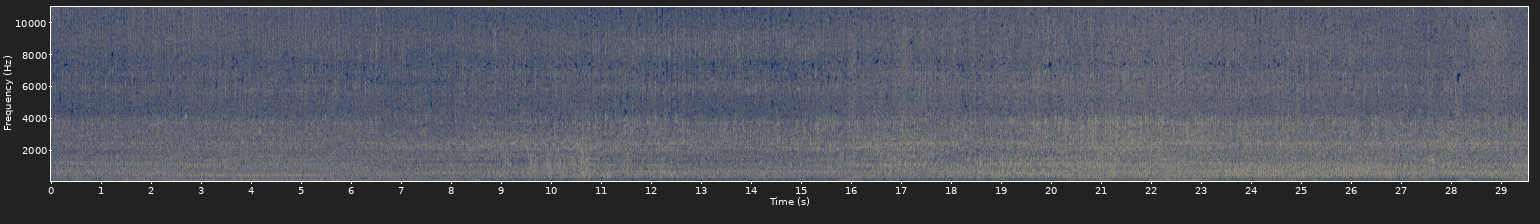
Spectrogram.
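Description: DAF XF 460 tractor unit's straight-six diesel engine idling steadily, with a few short low rumbles after the middle.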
